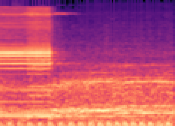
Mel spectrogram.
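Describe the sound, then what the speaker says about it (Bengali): A Suzuki Gixxer SF motorcycle's dual horn, faulty so only one side sounds, gives one short, loud, close blast, then the bike's engine idles with a steady low throb. "এই হর্নটা হলো যে আমার ডুয়েল হর্ন লাগানো, কিন্তু এক সাইডে এটা বাজে।"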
